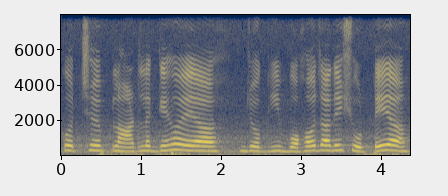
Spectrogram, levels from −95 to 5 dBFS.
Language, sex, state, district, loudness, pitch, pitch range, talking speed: Punjabi, female, Punjab, Kapurthala, -14 LUFS, 265 Hz, 250-285 Hz, 150 wpm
